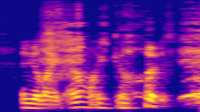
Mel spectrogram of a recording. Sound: laughing

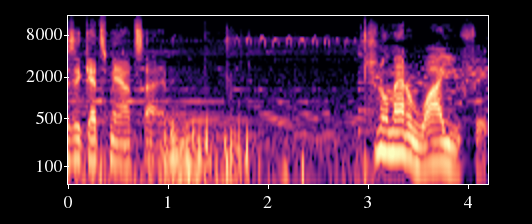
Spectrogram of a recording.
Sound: birds singing

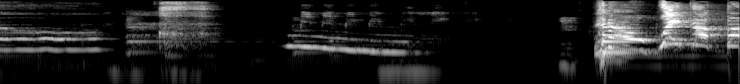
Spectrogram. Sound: snoring sounds

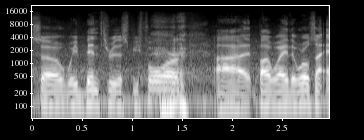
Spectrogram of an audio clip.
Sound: laughing

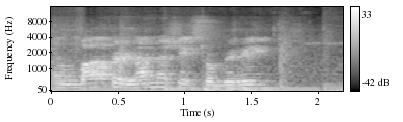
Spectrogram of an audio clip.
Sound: speaks in foreign language

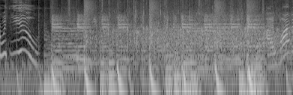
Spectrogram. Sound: upbeat music; crowd clapping

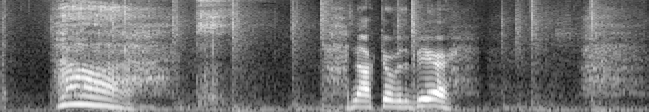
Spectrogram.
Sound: groans; dramatic music

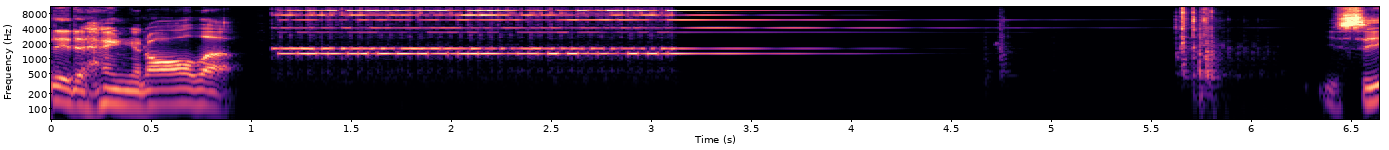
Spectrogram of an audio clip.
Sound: the phone rings once. the receiver is picked up and hung up

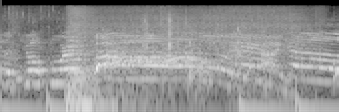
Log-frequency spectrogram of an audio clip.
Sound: screams

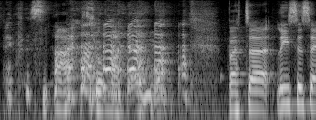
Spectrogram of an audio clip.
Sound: laughs

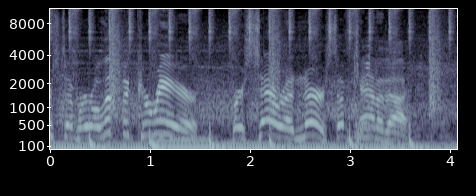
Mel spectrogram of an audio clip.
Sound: cheers and Applause

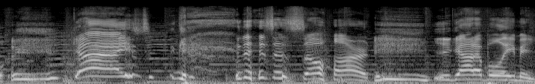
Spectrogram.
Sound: laughing

